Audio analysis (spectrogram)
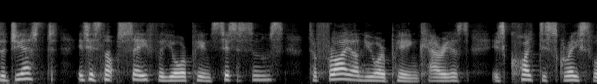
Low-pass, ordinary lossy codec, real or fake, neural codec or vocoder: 7.2 kHz; none; fake; codec, 16 kHz in and 24 kHz out, 0.6 kbps, FocalCodec, streaming, 2048 codes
